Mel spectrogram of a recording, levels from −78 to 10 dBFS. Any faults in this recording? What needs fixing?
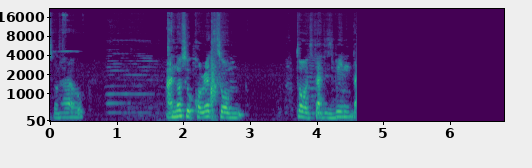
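At 4.58 s the speech cuts off mid-flow and the rest of the recording, through to its end, is silence: an audio dropout to silence. The input was likely lost, through a disconnected device, failed link or accidental mute, while recording continued writing silence. Unlike a noise gate or a fade, there is no tail, no gradual decay and no residual room tone. The level falls straight to nothing, and whatever followed is unrecoverable. Monitor input levels live and secure cables and links, so a lost signal is caught before recording continues.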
